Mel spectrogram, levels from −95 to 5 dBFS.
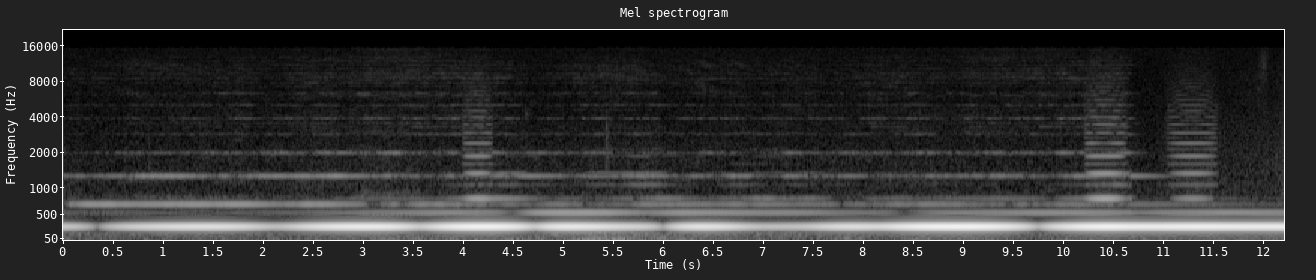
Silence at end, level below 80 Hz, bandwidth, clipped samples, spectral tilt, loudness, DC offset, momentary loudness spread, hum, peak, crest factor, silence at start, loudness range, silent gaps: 0 s; -58 dBFS; 2 kHz; under 0.1%; -9.5 dB/octave; -10 LUFS; under 0.1%; 15 LU; none; 0 dBFS; 8 dB; 0 s; 7 LU; none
